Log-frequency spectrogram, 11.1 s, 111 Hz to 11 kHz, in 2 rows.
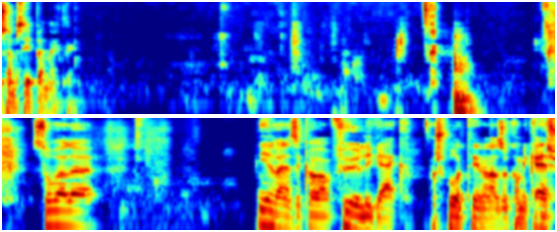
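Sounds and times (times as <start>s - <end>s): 
speech: 0.0s - 0.9s, 6.0s - 6.6s, 8.1s - 11.0s
person sipping a beverage: 2.2s - 4.5s, 5.4s - 5.8s
wet mouth clicks: 2.2s - 4.6s, 5.4s - 5.7s
person gulping and swallowing a beverage: 2.2s - 4.8s, 5.4s - 5.7s.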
